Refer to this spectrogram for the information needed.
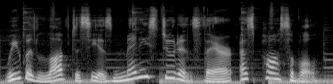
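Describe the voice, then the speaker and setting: A woman's voice: on the low side, sing-song, moderate pace, over music. A woman reading a scripted newsletter for a podcast as its presenter.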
